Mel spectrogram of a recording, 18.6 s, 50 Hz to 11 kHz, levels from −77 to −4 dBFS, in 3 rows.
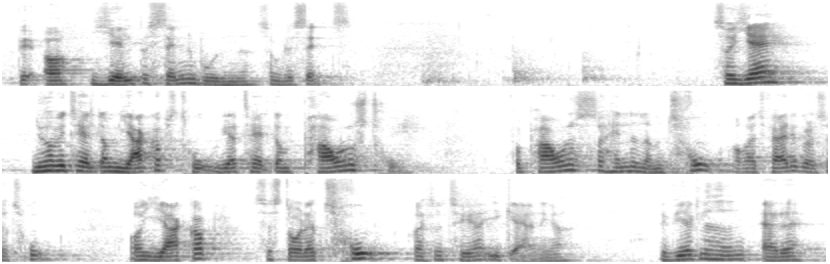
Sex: male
